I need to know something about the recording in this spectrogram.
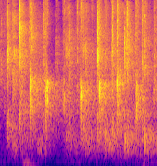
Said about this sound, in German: Einen großen Applaus für die Mandy, bitteschön.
